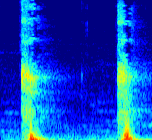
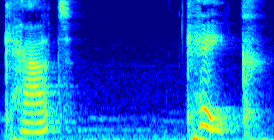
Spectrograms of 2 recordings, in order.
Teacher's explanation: Push the back of your tongue to the back of your throat. K, k. Your voice box is turned off.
